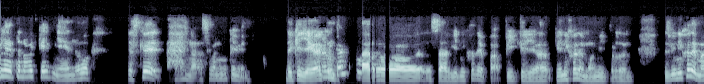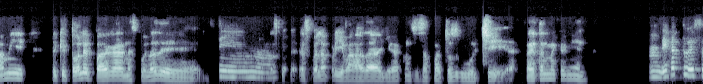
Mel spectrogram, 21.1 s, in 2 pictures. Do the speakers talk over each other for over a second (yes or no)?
no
